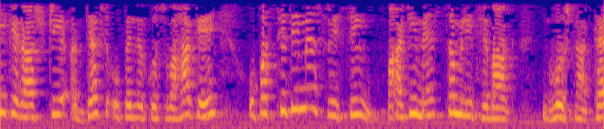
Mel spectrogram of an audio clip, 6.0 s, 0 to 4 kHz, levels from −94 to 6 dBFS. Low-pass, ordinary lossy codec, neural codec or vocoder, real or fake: 3.6 kHz; none; none; real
